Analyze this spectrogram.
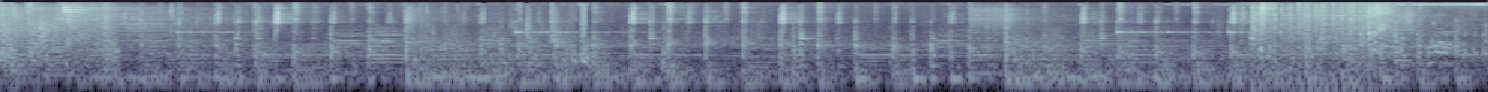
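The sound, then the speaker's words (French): A loud, sustained barrage of gunshots in a stairwell during a SWAT unit's assault on an apartment, sharp cracks firing in rapid, irregular bursts with dense echoes that carry on for the full ten seconds without pause. “Il y a alors eu des coups de feu dans la cage d'escalier.”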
